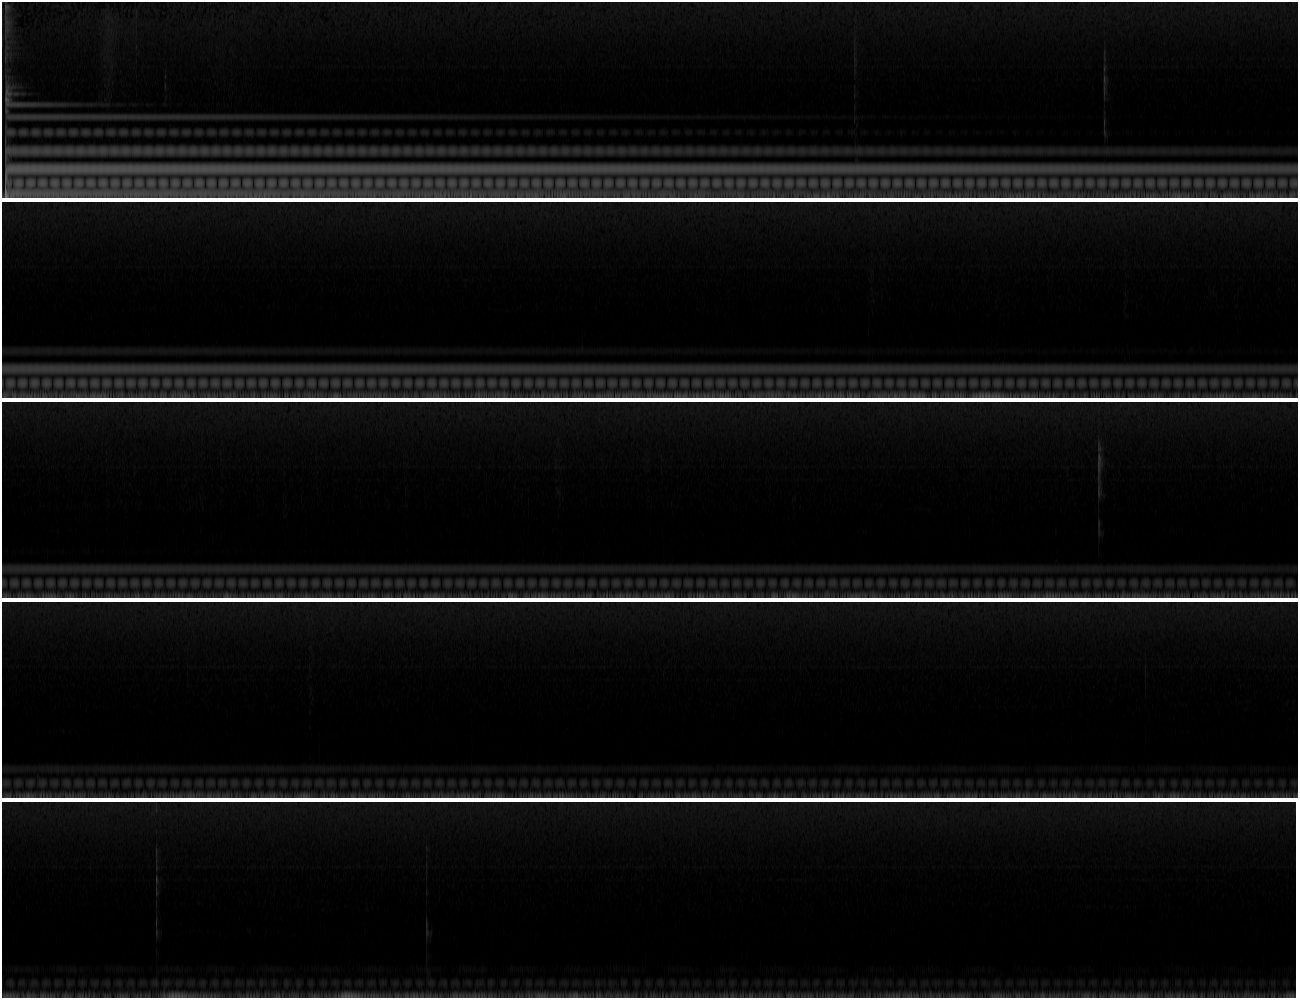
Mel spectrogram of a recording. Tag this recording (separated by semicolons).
bowls; tibetan; singing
